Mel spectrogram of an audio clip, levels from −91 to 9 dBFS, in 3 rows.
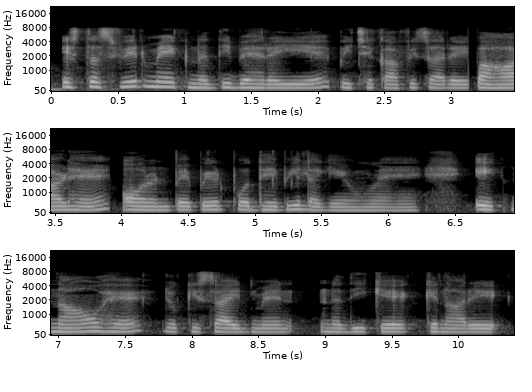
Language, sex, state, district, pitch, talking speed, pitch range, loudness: Hindi, female, Jharkhand, Sahebganj, 175 Hz, 185 wpm, 170-185 Hz, -30 LUFS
